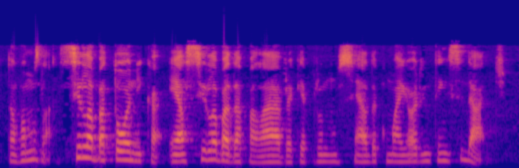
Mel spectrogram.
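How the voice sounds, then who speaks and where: Brazilian woman teacher, low-pitched, patient recorded lesson, muffled lo-fi sound. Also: darkish tone. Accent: Brazilian Portuguese. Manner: slow, careful teacherly explanations with checking "tá?". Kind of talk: recorded online grammar lesson.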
